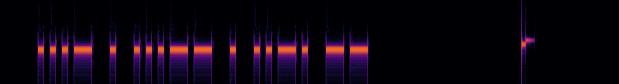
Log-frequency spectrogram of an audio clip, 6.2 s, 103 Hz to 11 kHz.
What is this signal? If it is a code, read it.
Morse code, heard as a keyed tone, about 20 wpm, 700 Hz. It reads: VE3EFM
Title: Call Signs - 20wpm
